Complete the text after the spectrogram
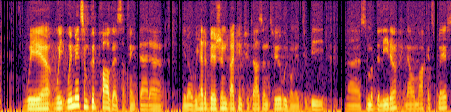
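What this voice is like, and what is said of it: Swiss accent. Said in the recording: “your accent today. It's a Swiss accent.”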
